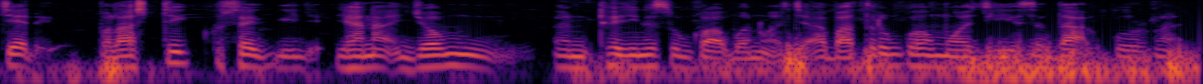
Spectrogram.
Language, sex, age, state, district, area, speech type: Santali, male, 18-30, Jharkhand, Pakur, rural, spontaneous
